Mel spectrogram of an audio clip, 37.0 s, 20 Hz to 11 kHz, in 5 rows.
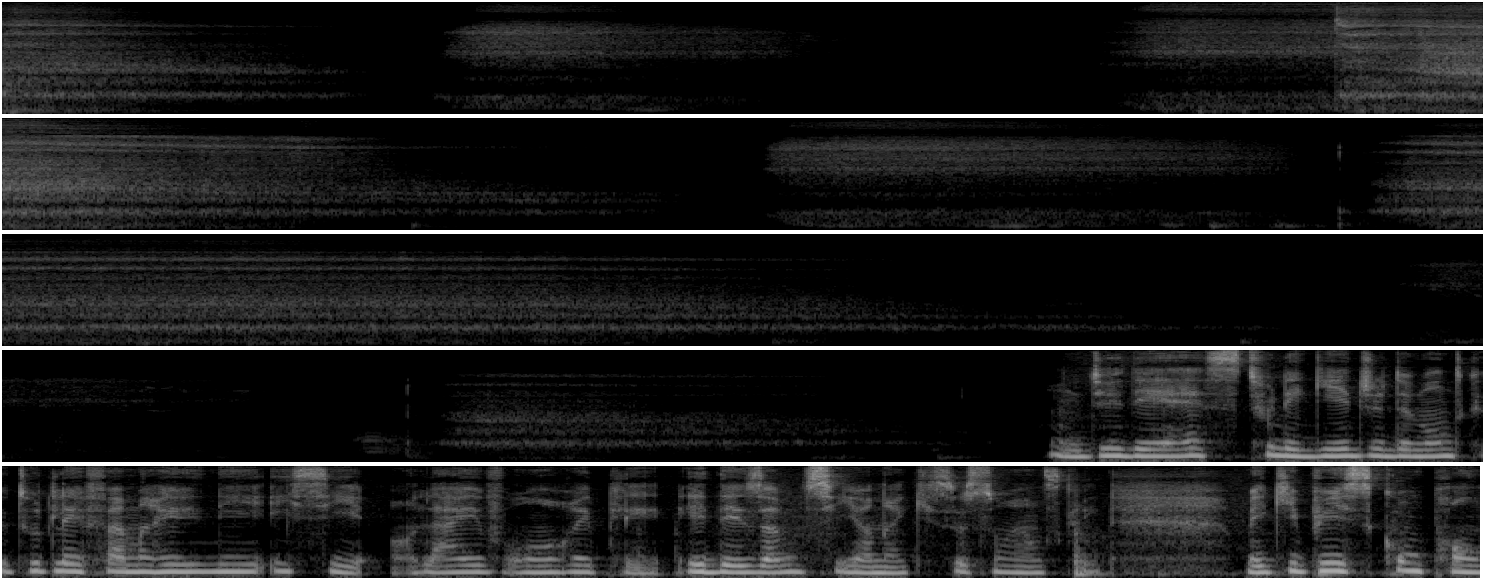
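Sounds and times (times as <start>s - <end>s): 
slow deep breaths during a guided meditation: 0.0s - 4.4s, 5.5s - 21.2s, 21.8s - 27.0s, 35.0s - 35.9s
speech: 27.4s - 37.0s.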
